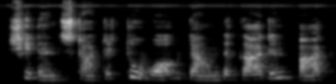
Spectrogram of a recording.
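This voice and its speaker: A woman teacher reading a story aloud to young children in deliberate, expressive phrases. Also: on the low side. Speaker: storytelling teacher at a day care.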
